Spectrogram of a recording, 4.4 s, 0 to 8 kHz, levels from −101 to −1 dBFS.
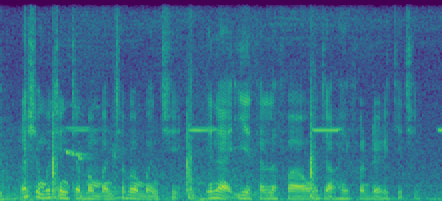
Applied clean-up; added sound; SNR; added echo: none; Sliding door / Train + Vehicle; 7 dB; none.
